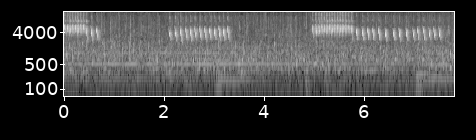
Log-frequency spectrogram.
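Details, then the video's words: Kinoi training song, Cililin style: repeated bouts of fast, buzzy high trilling, each running into evenly spaced sharp chips, recurring about every three seconds. "Masteran Mewah KINOI || Ngepik Kapas Tembak || Nembak Cililin"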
